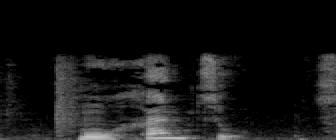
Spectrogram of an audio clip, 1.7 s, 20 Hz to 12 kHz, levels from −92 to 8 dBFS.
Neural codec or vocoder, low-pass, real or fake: none; 7.2 kHz; real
